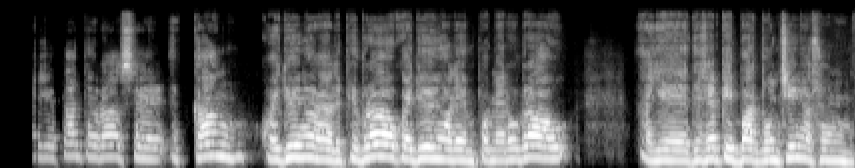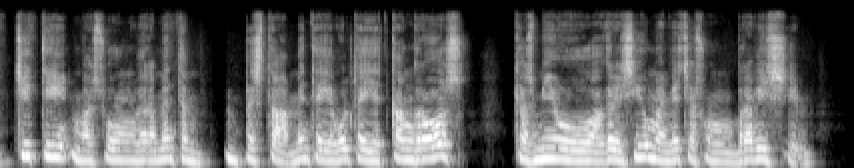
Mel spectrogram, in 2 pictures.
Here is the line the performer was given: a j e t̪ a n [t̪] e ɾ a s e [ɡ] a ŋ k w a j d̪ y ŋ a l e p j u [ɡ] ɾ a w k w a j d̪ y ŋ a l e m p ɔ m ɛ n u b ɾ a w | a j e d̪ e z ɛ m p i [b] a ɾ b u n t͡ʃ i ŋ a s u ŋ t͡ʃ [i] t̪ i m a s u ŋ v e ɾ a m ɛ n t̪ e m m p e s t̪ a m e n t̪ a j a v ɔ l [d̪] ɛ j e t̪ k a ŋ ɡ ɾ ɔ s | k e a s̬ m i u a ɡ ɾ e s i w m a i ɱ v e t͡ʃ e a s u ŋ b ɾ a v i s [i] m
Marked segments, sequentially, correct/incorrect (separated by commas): correct, incorrect, incorrect, correct, correct, incorrect, correct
